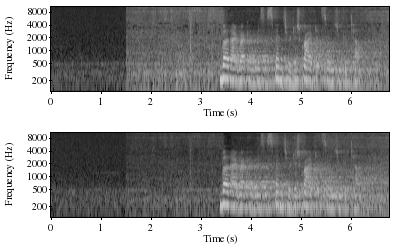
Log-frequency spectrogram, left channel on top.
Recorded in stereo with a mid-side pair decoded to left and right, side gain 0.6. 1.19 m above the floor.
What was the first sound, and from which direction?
A woman speaking, 20° left.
